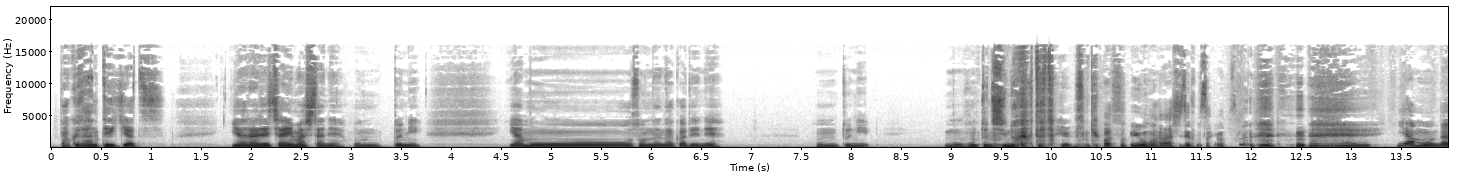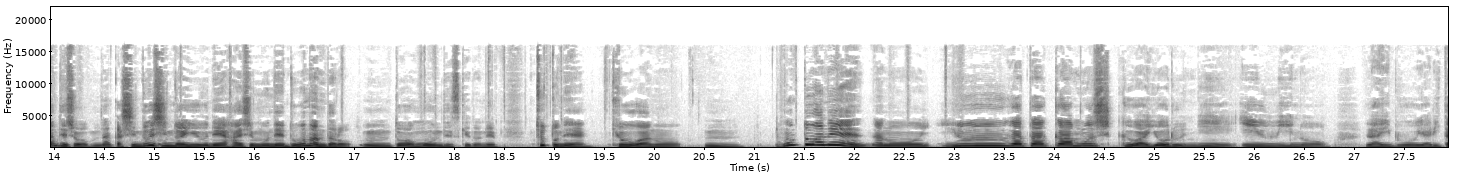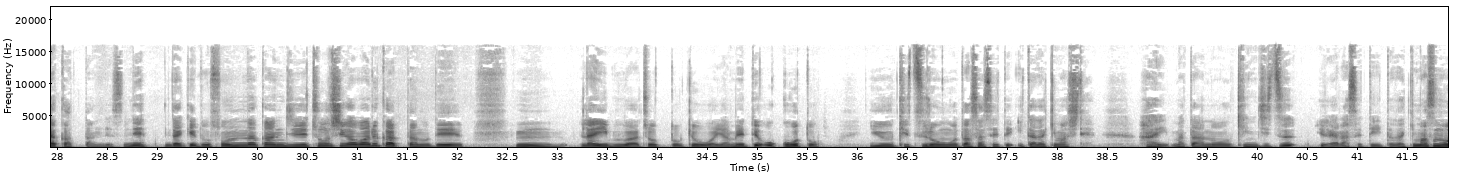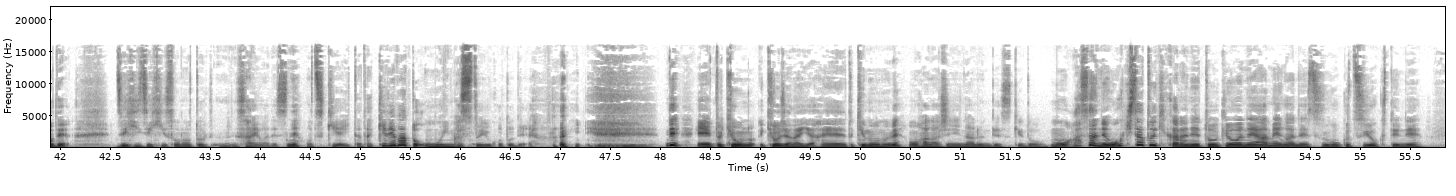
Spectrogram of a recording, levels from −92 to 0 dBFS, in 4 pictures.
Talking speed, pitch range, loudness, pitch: 345 characters per minute, 140-215 Hz, -23 LUFS, 175 Hz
